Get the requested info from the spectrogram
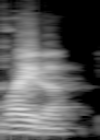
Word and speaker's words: Bleda: Well, conversely, and this almost sounded Shakespearean when I read it, Attila the Hun had a brother, and I'm probably going to mispronounce this, Bleda, B-L-E-D. – Yeah, Bleda, yeah.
